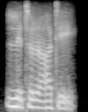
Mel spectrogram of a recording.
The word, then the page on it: literati: Indian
